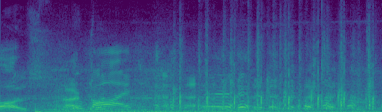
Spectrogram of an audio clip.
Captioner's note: applause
